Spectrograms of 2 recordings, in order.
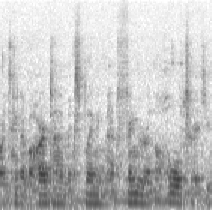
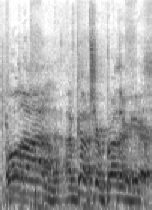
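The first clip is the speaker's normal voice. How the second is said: loud, high call to stop; shouting; 7 semitones higher, 8 dB louder than usual. Acted. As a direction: shout to break up a fight. Breaking up fight.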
